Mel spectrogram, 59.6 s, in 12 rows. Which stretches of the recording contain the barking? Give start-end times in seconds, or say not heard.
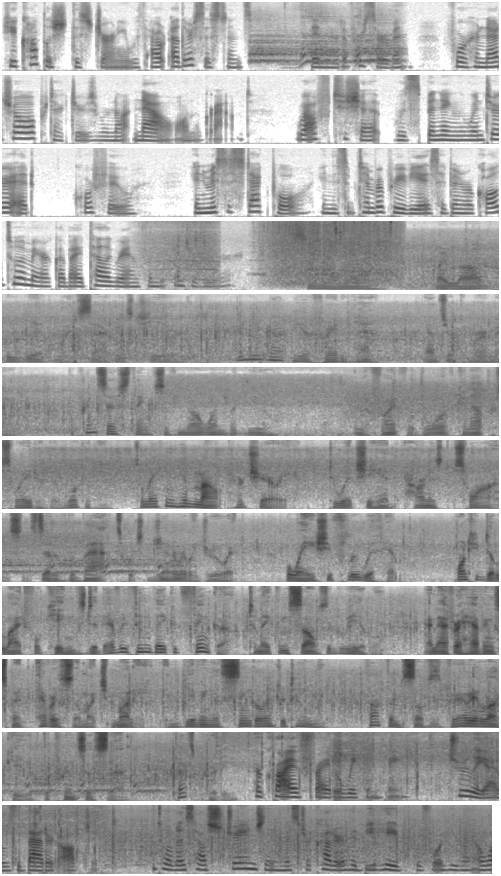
2.5-4.0, 34.7-36.8, 49.5-51.4.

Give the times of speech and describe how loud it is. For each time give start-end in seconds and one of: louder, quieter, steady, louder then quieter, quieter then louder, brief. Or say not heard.
0.0-59.5 louder.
